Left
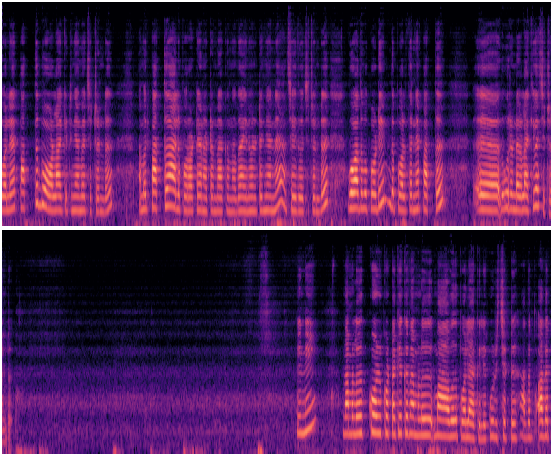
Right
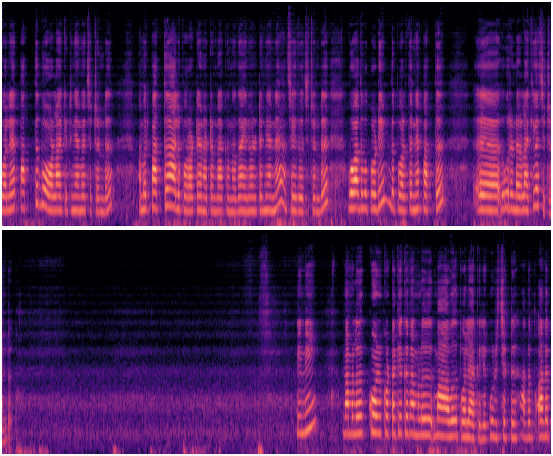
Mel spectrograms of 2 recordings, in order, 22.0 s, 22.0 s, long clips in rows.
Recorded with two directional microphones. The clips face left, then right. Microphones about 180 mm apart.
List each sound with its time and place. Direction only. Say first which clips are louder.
0.0 s speech: even; 5° right (ahead or behind)
16.8 s speech: left 1 dB; 5° right (ahead or behind)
